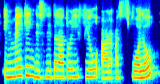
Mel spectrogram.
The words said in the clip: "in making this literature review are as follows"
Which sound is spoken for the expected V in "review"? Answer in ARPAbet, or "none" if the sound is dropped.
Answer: F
